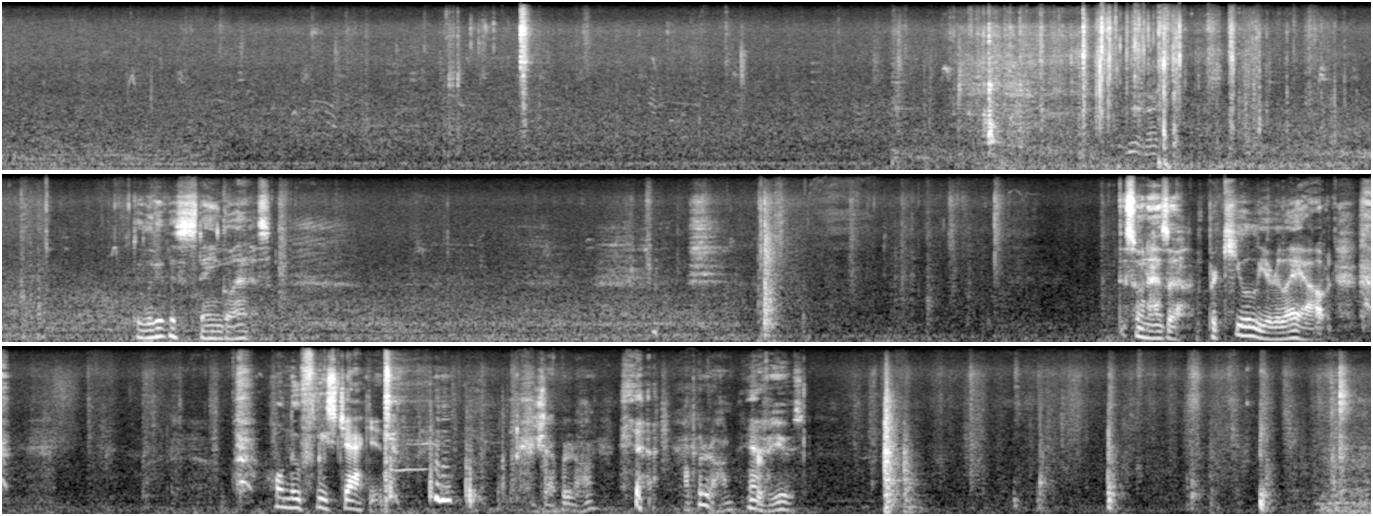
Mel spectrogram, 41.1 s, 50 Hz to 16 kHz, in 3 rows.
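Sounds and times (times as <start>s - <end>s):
low room noise: 0.0s - 41.0s
sharp footsteps: 8.8s - 14.2s.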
